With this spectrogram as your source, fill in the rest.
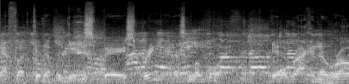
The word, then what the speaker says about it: Sperry Springer: I usually be saying Jerry Springer and Sperry Minger, but shout out to see, I fucked it up again. Sperry Springer, that's my boy.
